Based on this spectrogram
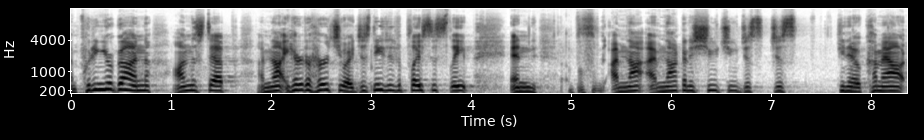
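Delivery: high-pitched shout, pitched very high. Retelling a stranger calling through a trailer window: imitating a man yelling. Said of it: "was yelling through the window".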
